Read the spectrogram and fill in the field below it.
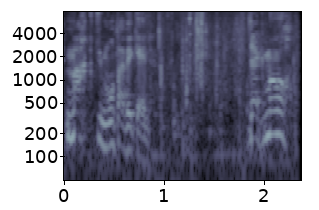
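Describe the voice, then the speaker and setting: A low-voiced, bossy, alarmed parent. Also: female voice, lively intonation, normal speed, background noise. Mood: stern, commanding. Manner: urgent, commanding, barking orders. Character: bossy, alarmed police-minded parent herding family to safety. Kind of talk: dubbed TV comedy-drama acting. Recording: loud music behind the voice. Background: music.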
